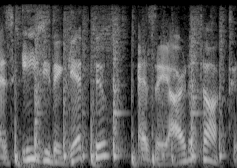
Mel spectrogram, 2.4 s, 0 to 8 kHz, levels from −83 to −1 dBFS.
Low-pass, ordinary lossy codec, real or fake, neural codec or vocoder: 7.2 kHz; AAC, 48 kbps; real; none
